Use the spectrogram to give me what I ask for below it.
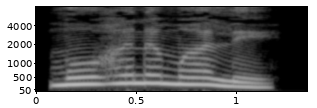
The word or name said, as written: ಮೋಹನಮಾಲೆ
